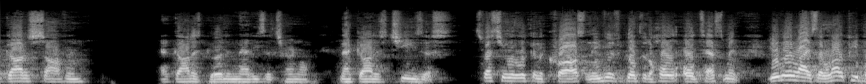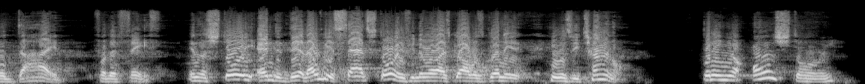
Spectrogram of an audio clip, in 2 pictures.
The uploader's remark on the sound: at Restoration Road Church in Wakefield, MA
